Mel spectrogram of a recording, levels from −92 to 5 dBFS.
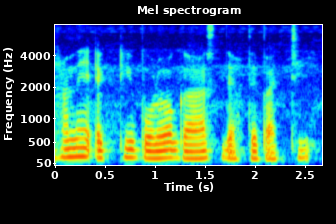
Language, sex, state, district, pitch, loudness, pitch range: Bengali, female, Assam, Hailakandi, 160 Hz, -16 LUFS, 150-170 Hz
